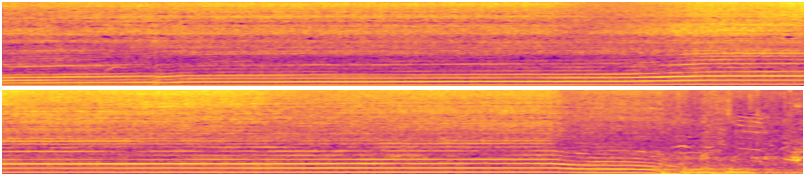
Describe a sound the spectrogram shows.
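A pump engine drones loudly and steadily, rises in pitch, then winds down and stops.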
